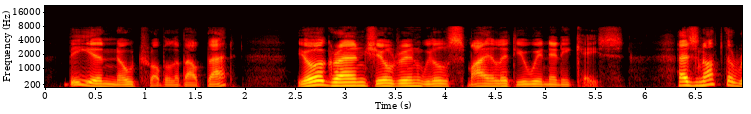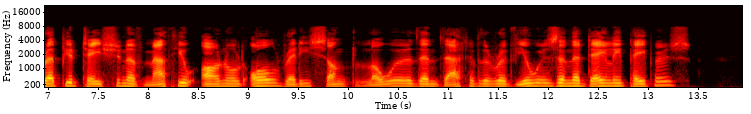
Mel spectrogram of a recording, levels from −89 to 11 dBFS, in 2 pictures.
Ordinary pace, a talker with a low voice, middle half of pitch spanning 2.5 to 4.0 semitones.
Yes: average, 145 wpm; low, 130 Hz; average, 3.4 semitones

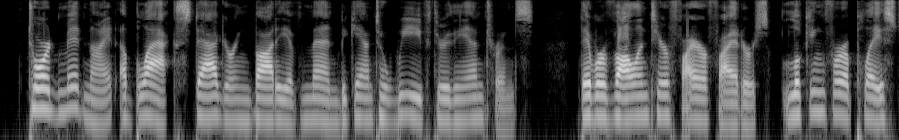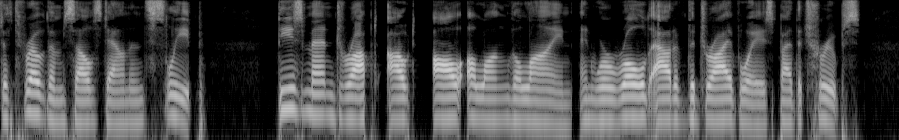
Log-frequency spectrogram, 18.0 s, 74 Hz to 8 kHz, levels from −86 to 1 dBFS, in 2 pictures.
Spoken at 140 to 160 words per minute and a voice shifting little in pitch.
Yes: average, 155 wpm; narrow, 2.3 semitones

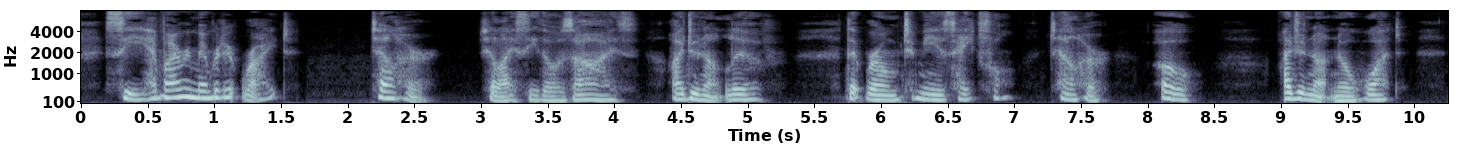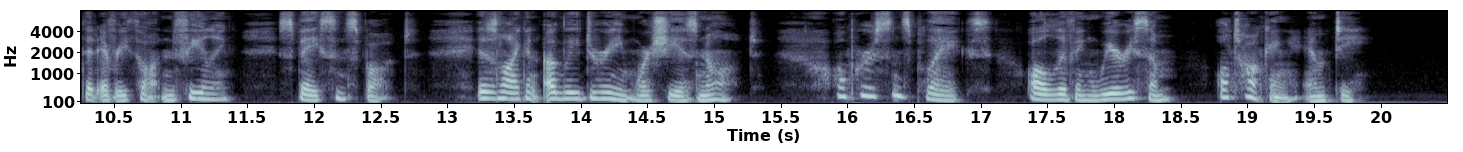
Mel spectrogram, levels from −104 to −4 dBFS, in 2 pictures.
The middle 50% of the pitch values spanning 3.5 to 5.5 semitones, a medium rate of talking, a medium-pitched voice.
Yes: average, 5.0 semitones; average, 165 wpm; medium, 175 Hz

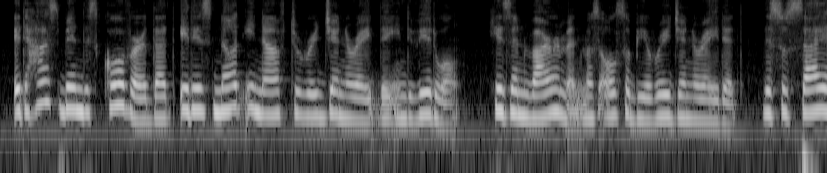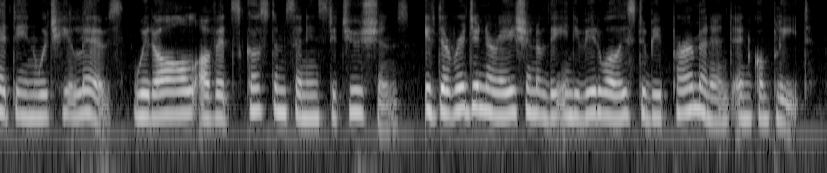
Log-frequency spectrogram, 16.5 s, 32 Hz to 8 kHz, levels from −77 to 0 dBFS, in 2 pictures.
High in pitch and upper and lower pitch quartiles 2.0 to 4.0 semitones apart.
Yes: high, 205 Hz; average, 3.3 semitones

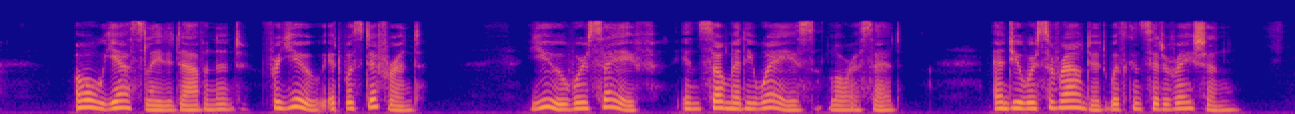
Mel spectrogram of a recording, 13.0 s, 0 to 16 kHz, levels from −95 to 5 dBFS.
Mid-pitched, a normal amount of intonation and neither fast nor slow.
No: medium, 180 Hz; average, 5.0 semitones; slow, 110 wpm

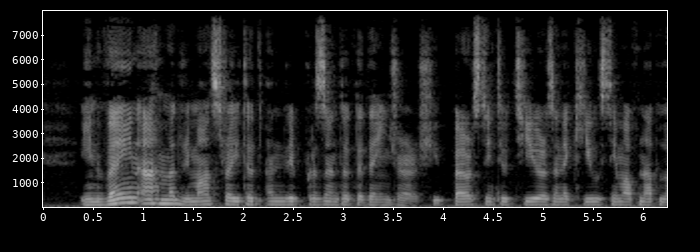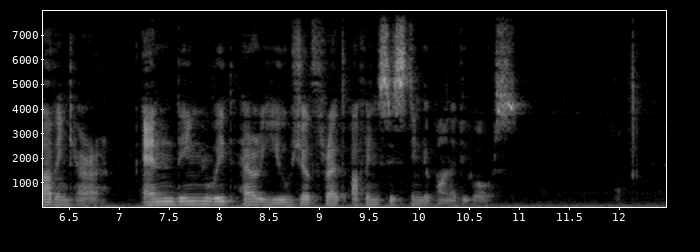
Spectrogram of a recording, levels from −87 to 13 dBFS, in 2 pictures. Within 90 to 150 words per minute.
Yes: average, 140 wpm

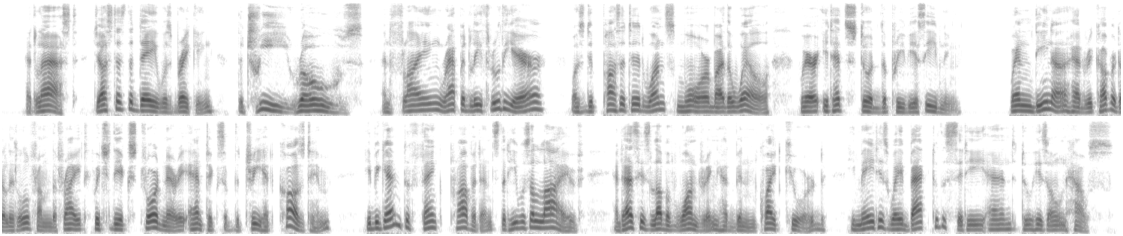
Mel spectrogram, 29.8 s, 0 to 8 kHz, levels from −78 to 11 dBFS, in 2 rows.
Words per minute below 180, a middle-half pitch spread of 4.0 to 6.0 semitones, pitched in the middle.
No: average, 165 wpm; average, 4.5 semitones; low, 130 Hz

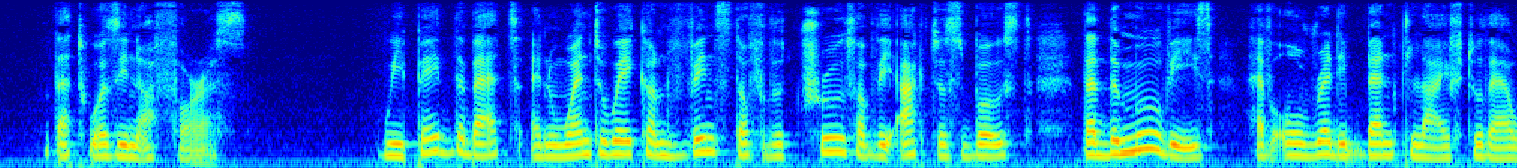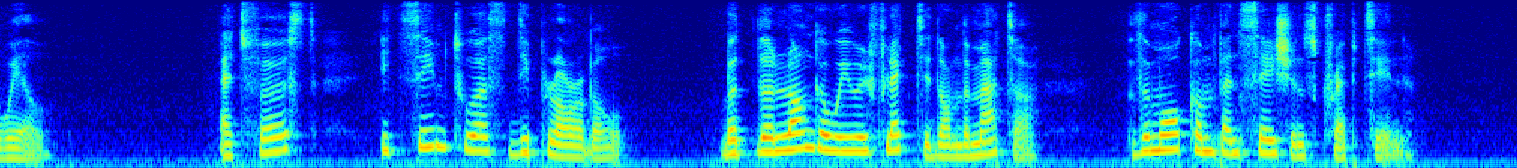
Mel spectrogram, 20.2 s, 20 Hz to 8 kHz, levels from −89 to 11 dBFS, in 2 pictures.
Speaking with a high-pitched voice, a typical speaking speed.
No: medium, 180 Hz; average, 150 wpm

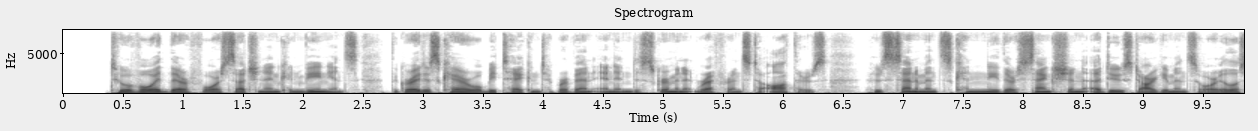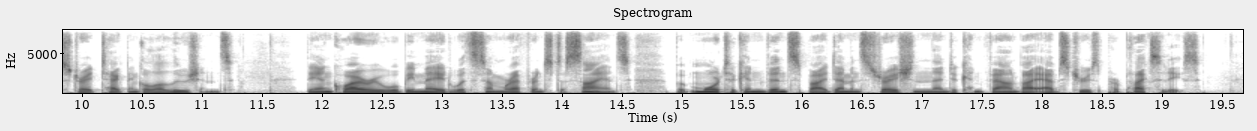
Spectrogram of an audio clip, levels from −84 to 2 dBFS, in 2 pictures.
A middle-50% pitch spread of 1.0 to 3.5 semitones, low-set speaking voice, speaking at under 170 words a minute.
Yes: average, 2.8 semitones; low, 100 Hz; average, 160 wpm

